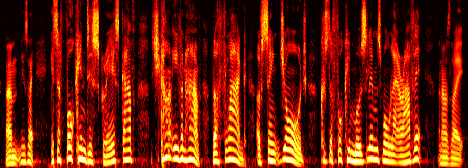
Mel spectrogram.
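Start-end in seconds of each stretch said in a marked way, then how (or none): 1.0-8.5 high-pitched mock northern English outrage; bad northern accent. Colleague ranting to Gav in the newsroom, bad northern accent. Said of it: "that's not good accent".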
